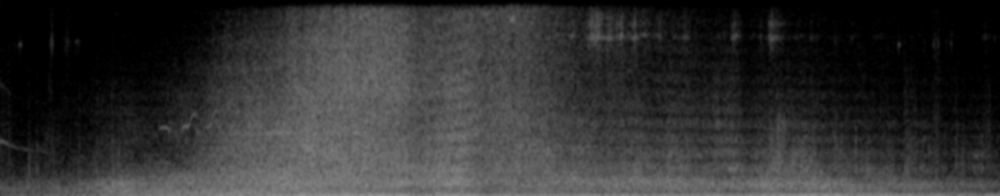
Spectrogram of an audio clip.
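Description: A large truck approaches along the road with a deep engine rumble and roars past.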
